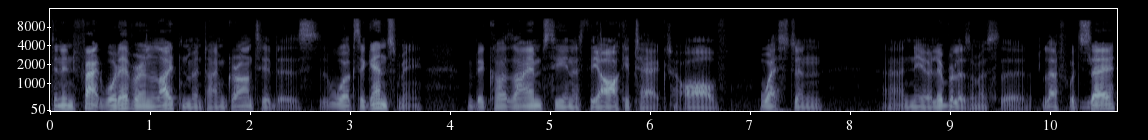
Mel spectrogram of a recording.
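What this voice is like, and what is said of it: British accent. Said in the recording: “a white male Brit ... You, with that accent”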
